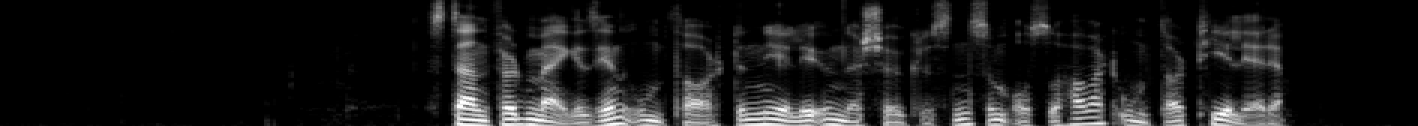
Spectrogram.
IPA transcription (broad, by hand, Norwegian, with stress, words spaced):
ˈstænfəɖ ˈmæɡæziːn ˈʊmˌtɑːʈə ˈnyːlɪ ˈʉnəˌʃøːkl̩sn̩ ˈsɔm ˈɔsɔ ˈhɑː ˈʋæʈ ˈʊmtɑː ˈʈiːlɪəɾə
